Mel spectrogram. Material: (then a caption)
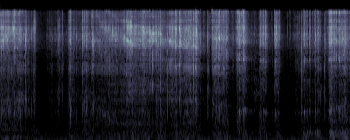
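Plaster. A white plastic knife scrapes a small, solid orange plaster excavation block. The scraping is a bright, hissy, crumbly rasp that comes in irregular strokes with brief quiet gaps between bursts.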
